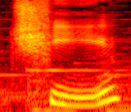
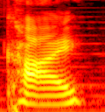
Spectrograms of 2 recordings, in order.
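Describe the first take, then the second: First: The name begins with a CH sound. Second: The name begins with a K sound. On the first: The speaker calls it wrong. "most people pronounce it Chi" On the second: The speaker calls it right. "my name is pronounced Kai"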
